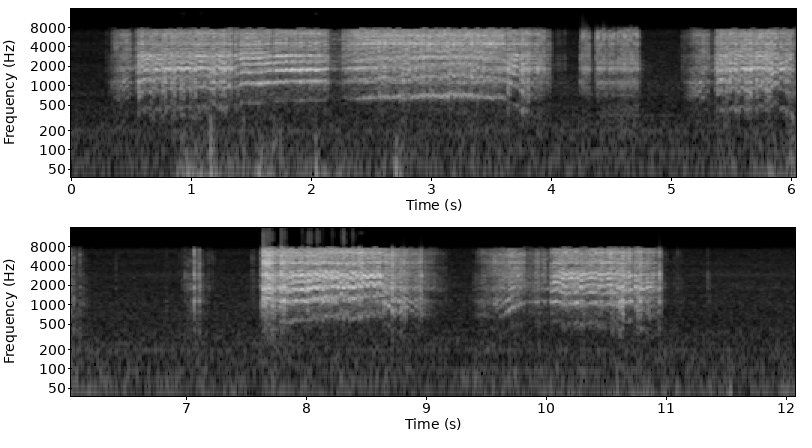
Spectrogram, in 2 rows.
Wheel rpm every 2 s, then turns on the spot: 110, 130, 40, 30, 70, 50.
10-12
